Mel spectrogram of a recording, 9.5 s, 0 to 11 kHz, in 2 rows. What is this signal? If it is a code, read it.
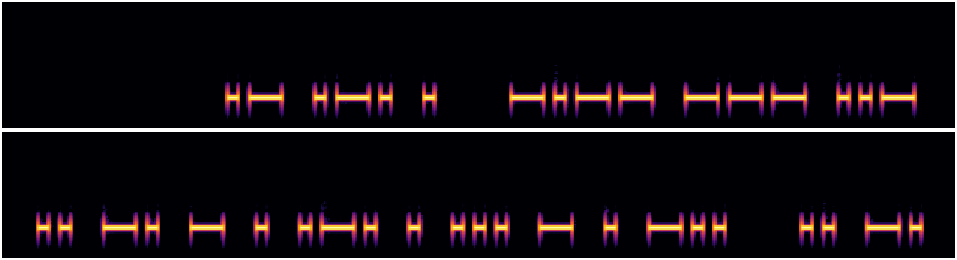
Morse code, heard as a keyed tone, about 22 wpm, 700 Hz. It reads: ARE YOU INTERESTED IN
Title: Sentences from Top 1000 Words - Review Part 6 - 22wpm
